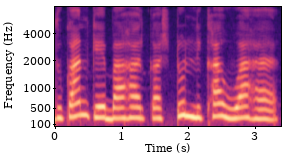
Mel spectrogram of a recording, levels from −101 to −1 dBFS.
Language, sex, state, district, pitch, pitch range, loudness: Hindi, female, Jharkhand, Palamu, 265 Hz, 255-295 Hz, -11 LUFS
